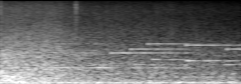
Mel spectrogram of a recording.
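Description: Surf washing onto a sandy beach, fading, with soft, high chiming notes of music beginning about a second in.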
